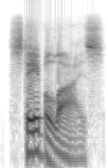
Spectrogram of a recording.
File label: "stabilize", American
